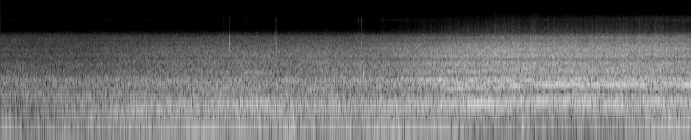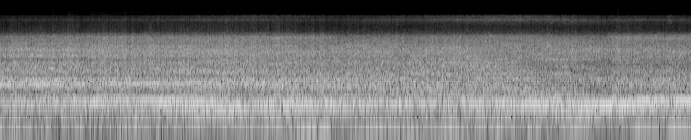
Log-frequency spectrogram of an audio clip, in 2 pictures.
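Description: Stadler GTW diesel railcar pulling away and passing close by. Its engines and drive grow louder over the first six seconds, then run steadily, with a humming whine that rises slightly in pitch as it gathers speed.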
